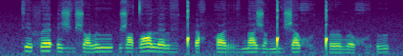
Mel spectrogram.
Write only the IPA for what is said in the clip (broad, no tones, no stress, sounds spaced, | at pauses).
k e f ɛ ʔ e ʒ i̤ ʃ ɒ l ɯ | ʒ o dˤ ə˞ l ɛ l ɛ̤ ǃʼ ɛ ħ qʷ e r e̤ n a ʒ ɒ ŋ͡ǃ i̤ ʃ a χʷ e̤ ǃ ə˞ β ə˞ χʷ e̤ ʔ ɯ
